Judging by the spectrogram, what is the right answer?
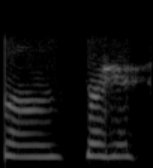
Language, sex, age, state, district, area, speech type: Manipuri, female, 45-60, Manipur, Kangpokpi, urban, conversation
